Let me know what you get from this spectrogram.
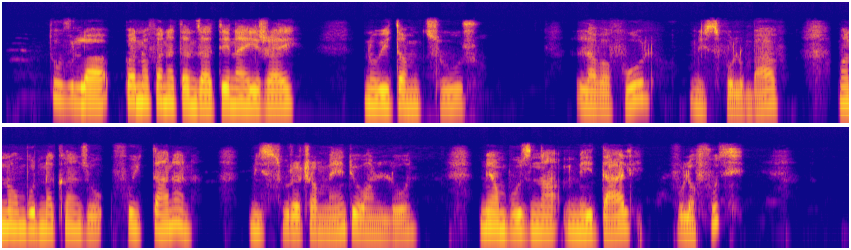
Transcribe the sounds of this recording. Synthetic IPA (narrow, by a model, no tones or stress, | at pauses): t̪uvulapanofanat̪and͡zat̪enaiɾaj | nuit̪amit͡suɾu̥ | lavəv̥ulu̥ | misi̥v̥ulumbavə̥ | manoambulunakʰanzufuit̪ananə̥ | misi̥suɾaʈ͡ʂəment̪ewaniloni̥ | miambuzinəmed̪ali̥ | v̥uləfut͡si̥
